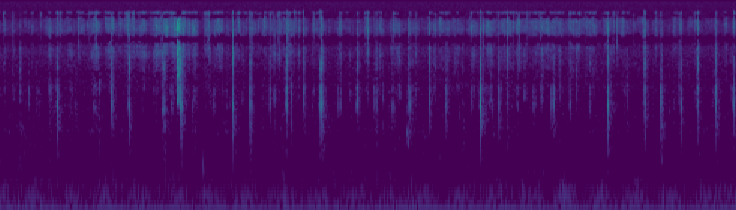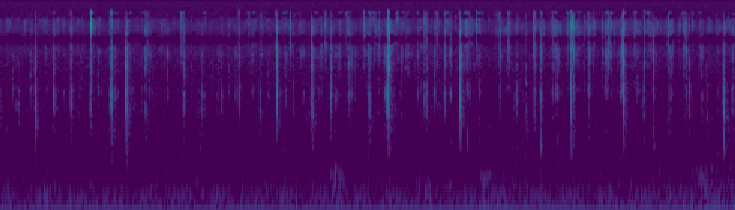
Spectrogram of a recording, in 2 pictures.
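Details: Rabbit munching for an indoor ASMR mukbang, soft crunchy bites tapping along irregularly, some louder cracks, all over a faint steady low hum in a small room.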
